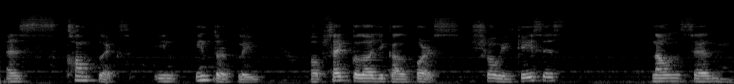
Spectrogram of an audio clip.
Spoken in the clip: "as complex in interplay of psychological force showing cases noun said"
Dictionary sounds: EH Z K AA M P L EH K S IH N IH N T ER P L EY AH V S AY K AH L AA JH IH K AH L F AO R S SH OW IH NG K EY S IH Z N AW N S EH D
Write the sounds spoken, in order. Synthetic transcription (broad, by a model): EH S K AA M P L EH K S IH N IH N T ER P L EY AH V S AY K AH L AA JH IH K AH L P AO R S SH OW IH NG K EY S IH S N AW N S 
